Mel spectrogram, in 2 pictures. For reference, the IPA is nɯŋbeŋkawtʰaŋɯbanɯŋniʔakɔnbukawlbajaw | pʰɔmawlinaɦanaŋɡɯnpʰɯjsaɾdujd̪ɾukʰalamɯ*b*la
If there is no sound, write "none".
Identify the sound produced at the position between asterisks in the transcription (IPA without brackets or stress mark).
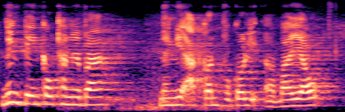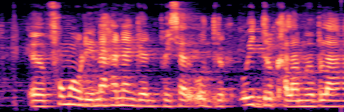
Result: b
